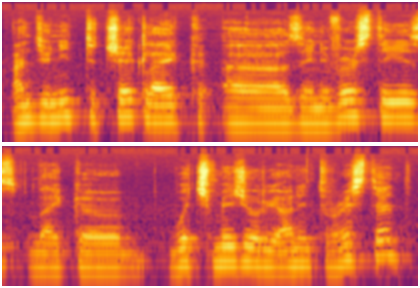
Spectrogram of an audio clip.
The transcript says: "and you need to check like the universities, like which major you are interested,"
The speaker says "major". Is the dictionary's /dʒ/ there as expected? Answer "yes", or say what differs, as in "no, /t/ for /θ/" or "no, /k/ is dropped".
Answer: no, /ʒ/ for /dʒ/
